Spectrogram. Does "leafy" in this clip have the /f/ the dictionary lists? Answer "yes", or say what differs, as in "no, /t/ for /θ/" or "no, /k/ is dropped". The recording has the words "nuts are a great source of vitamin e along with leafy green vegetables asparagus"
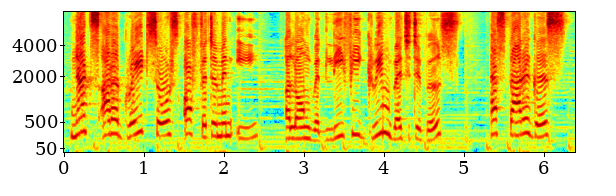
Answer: yes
